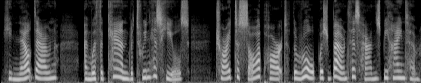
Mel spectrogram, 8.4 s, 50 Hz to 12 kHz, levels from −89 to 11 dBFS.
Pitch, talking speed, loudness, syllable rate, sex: 255 Hz, 155 wpm, -17 LUFS, 3.5 syllables/s, female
